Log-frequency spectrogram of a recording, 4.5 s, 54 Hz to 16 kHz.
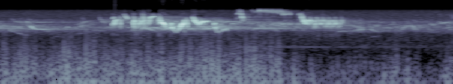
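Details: Dawn song of a robin, recorded 8 April 2016 at 05:48: one quick phrase of tinkling, rising and falling high notes, with a continuous chorus of distant birds and low rumbling noise underneath.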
